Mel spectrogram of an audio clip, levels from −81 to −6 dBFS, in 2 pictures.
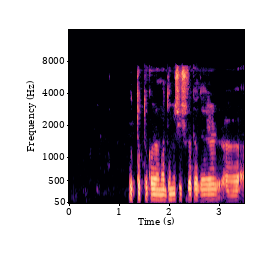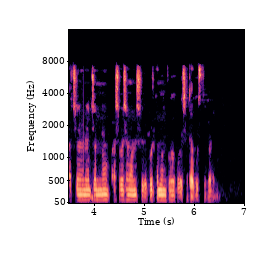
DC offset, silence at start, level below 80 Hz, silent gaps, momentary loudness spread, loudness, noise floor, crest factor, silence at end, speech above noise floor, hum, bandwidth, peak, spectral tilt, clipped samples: under 0.1%; 1.2 s; -58 dBFS; none; 7 LU; -17 LUFS; -70 dBFS; 18 dB; 0.6 s; 52 dB; none; 7.8 kHz; 0 dBFS; -3 dB/octave; under 0.1%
